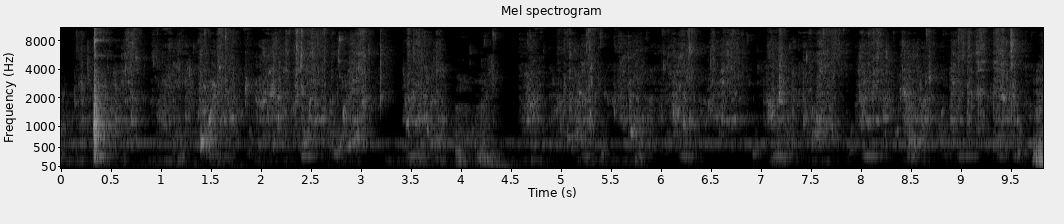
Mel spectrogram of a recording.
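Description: Tamarind water is poured into a pot of tuna fish curry, giving a quiet run of repeated splashing, sloshing bursts with faint metallic clinks.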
